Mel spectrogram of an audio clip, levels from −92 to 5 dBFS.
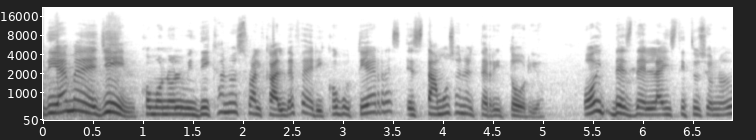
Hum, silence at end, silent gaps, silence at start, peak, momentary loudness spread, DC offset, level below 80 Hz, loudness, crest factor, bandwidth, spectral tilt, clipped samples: none; 0 s; none; 0 s; -12 dBFS; 10 LU; under 0.1%; -60 dBFS; -26 LUFS; 14 dB; 14 kHz; -5.5 dB/octave; under 0.1%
